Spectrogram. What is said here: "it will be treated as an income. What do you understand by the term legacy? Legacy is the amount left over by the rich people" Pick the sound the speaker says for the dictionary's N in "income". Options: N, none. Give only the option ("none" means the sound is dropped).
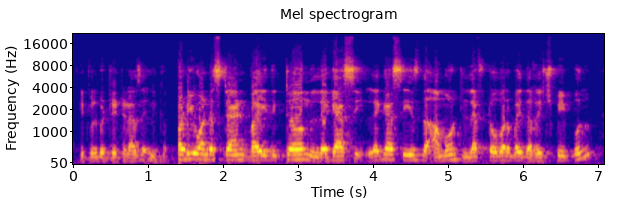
none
